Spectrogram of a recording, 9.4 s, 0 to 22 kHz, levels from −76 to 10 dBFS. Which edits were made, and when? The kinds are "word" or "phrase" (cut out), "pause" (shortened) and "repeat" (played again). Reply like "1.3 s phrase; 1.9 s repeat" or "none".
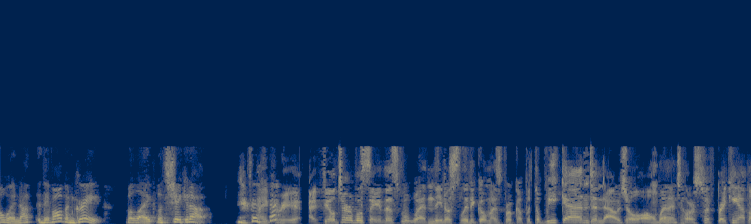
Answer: none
